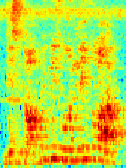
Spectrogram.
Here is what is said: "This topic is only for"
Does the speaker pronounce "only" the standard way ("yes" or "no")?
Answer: no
